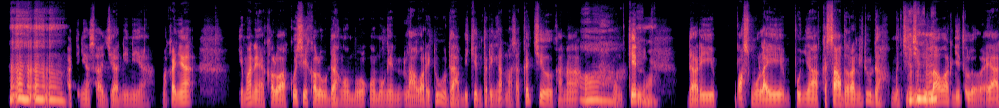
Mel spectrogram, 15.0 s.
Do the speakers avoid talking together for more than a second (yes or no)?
yes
